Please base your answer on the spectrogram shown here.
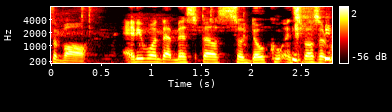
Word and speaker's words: Sudoku: Number one, yeah, it's Sudoku, or pronounced here, Sudoku.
